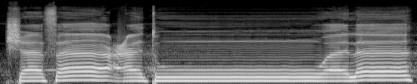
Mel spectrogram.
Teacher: Kemudian tanwin bertemu dengan huruf waw berharokat tasydid, maka tanwin unnya melebur ke huruf waw yang berharokat tasydid. Kita tahan dan kita tekan serta kita dengungkan 2-3 harokat.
